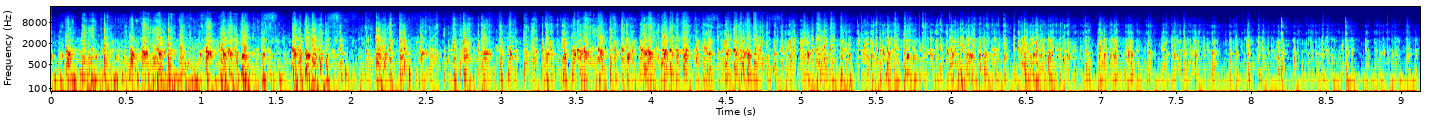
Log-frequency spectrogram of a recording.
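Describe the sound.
Horses gallop in a dense, loud, continuous clatter of rapid hoofbeats that keeps up without a break and with no voices over it.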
